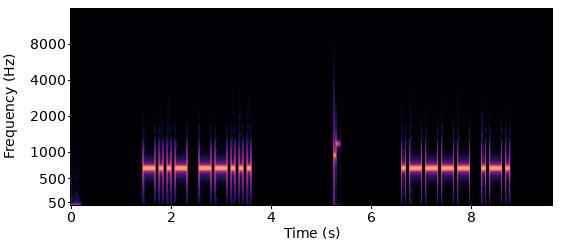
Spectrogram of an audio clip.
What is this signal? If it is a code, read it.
Morse code, heard as a keyed tone, about 15 wpm, 700 Hz. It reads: X7 1R
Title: Single-Letter Single-Number 15wpm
